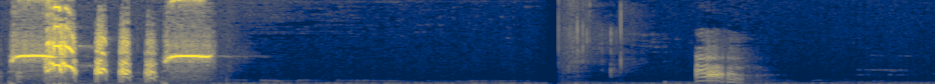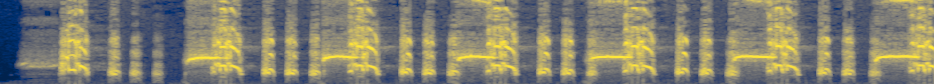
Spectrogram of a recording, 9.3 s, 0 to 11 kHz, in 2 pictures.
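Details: Female grey francolin calling in loud bursts, each phrase a high clear whistle followed by rapid harsh repeated notes, about 1.5 per second. A silent pause splits an early burst from a longer run.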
